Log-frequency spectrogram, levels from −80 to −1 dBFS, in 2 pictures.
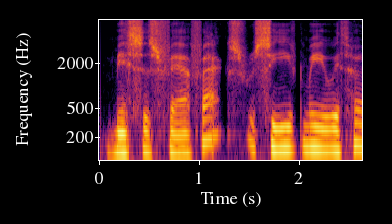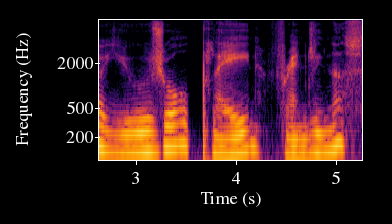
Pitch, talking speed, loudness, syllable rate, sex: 125 Hz, 105 wpm, -16 LUFS, 3.0 syllables/s, male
